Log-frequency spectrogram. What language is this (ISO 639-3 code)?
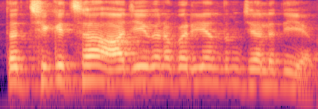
san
